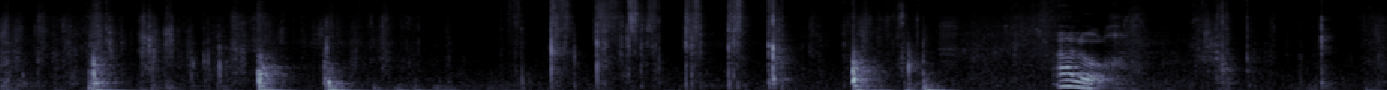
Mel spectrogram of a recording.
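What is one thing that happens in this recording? Cards shuffle and slap together in hands.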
